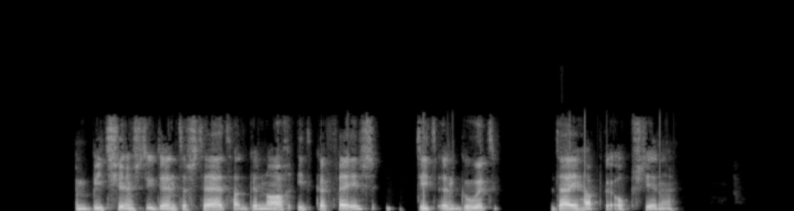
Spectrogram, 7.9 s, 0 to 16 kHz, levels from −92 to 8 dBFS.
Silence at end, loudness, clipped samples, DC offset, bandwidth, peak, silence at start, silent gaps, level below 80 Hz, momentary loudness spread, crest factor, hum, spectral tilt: 1.2 s; -18 LUFS; under 0.1%; under 0.1%; 7.6 kHz; 0 dBFS; 0.75 s; 4.05-4.16 s, 5.04-5.49 s; -52 dBFS; 13 LU; 18 dB; none; -6 dB/octave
